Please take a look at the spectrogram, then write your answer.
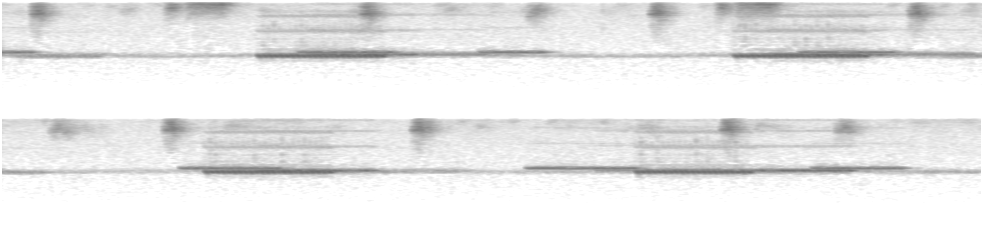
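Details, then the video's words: Several crickets trill in grass on a warm summer night in Bulgaria, recorded in surround sound. Shrill, even chirping swells in bursts lasting one to two seconds, with quieter gaps between them and a few sharp high ticks. "Cricket Sounds - Crickets Chirping at Night"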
